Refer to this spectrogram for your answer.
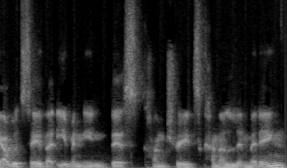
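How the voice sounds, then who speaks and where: Against music in the background, a man with a Spanish accent speaks at a moderate pace with lively intonation. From El Salvador. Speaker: singer-songwriter. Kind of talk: interview.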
